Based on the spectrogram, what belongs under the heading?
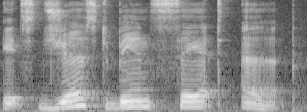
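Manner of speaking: slow, deliberate over-enunciation of each word; slow mock translation. Shown as a demonstration. Translating Kevin's Scottish for viewers, slow and deliberate. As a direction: spell it out slowly for Americans, deadpan. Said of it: "translate word for word".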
